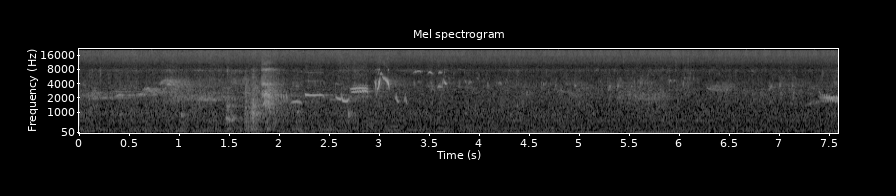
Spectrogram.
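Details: Morning birds chirping in a backyard beside a blooming apple tree with pink blossoms; short scattered high chirps and a few brief whistled notes over steady low background hum.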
